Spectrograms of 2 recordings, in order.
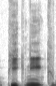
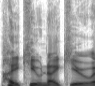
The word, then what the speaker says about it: pique-nique: I've always really, I like the French, you know, pique-nique, but had a student in my French class when I was young who pronounced it pique-nique-you, and that's, I still talk about, yes, it's time to go on un pique-nique-you.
